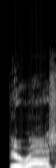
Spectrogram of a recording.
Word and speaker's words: Viras: on in this movie you know beer Ross is how you say it yeah well they fought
